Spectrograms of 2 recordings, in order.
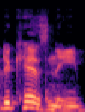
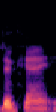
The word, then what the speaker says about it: Duquesne: They're hosting Duquesne coming up at 5:00 on Saturday. That is Duquesne. Yeah. Duque Not Duquesne, but Duquesne. No, no, it's pronounced Duquesne.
